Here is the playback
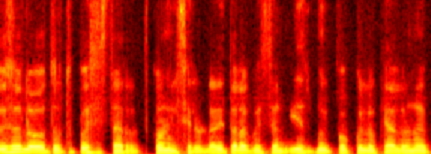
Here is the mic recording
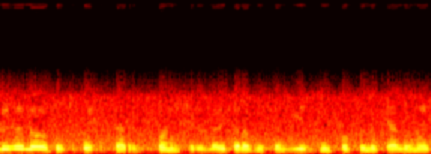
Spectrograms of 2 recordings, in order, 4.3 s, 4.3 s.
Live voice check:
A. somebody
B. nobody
B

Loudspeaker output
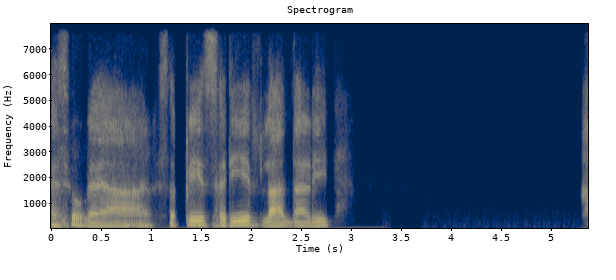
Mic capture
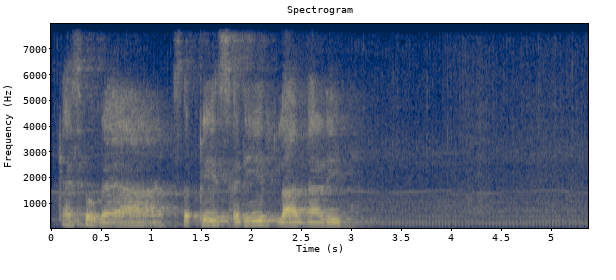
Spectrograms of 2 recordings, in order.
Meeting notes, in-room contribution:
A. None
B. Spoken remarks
A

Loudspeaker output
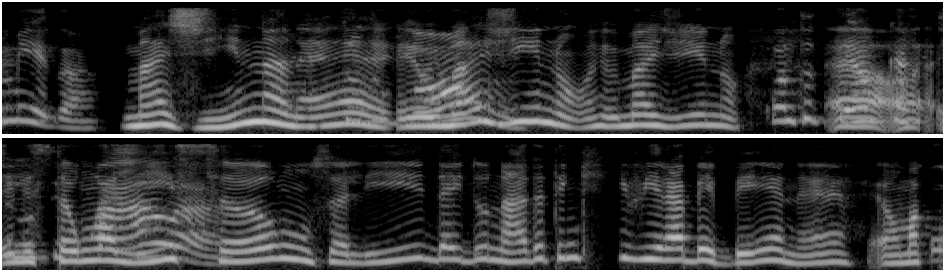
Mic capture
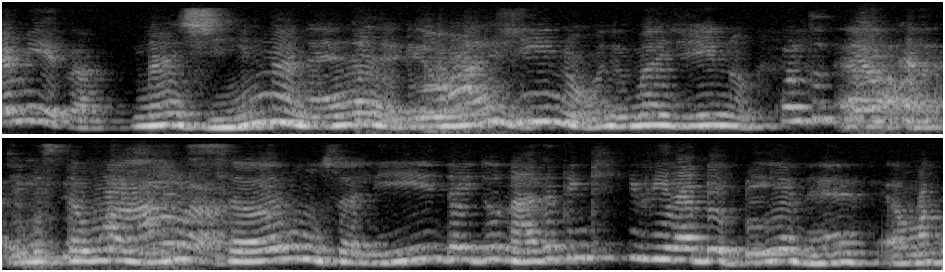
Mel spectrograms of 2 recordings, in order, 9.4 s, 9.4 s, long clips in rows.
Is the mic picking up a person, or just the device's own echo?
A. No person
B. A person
A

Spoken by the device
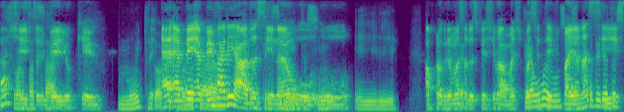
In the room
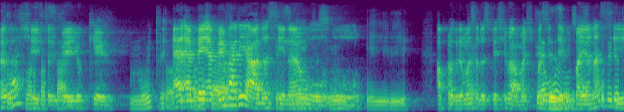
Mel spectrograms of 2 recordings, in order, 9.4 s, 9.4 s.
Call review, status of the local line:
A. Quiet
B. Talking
B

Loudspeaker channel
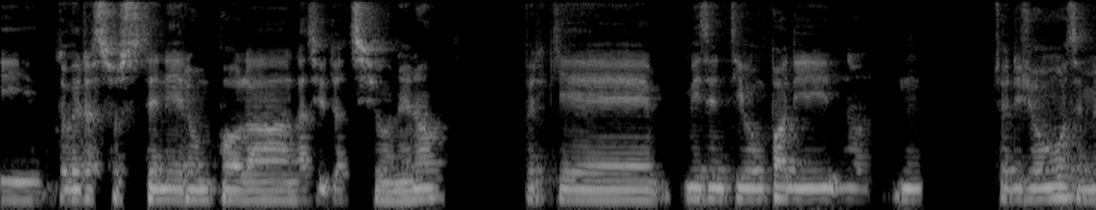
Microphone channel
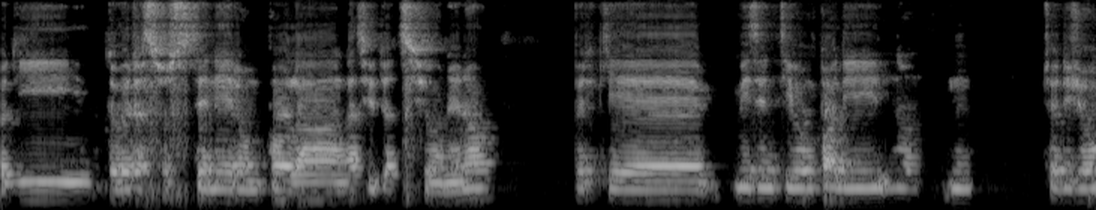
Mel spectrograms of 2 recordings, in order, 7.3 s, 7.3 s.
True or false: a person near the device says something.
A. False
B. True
A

